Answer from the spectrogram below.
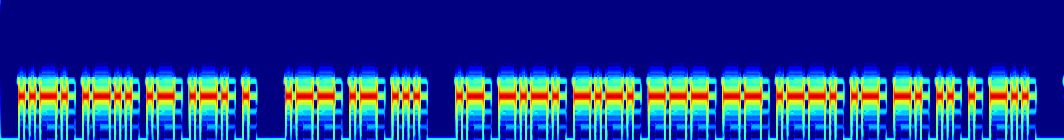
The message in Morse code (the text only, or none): FLARE WAS ACCOMPANIED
